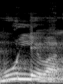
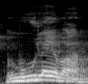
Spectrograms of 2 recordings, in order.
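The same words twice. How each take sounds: First: मूल्यवान with held half l; correct pronunciation. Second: मूल्यवान with a loose "moo-la-ye"; wrong pronunciation. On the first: Teacher correcting it, मूल्यवान with doubled l. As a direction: say मूल्यवान as "mool-lye-vaan". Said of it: "मूल्यवान होता है". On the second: Teacher showing the error, मूल्यवान with full la. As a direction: say मूल्यवान as "moo-laye-vaan". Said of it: "बिल्कुल गलत है". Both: Shown as a demonstration.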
